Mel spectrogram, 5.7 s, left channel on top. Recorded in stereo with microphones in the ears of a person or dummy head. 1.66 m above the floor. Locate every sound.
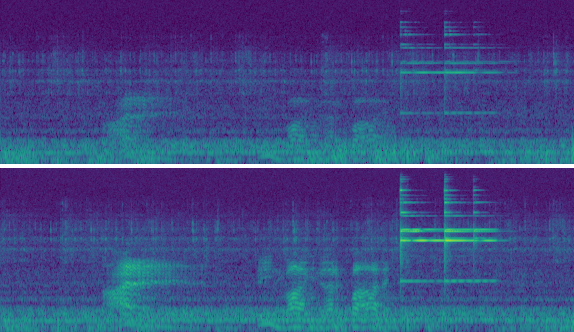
1.0 s singing: 40° right (ahead or behind), 1.0 m
4.0 s a doorbell: 40° right (ahead or behind), 1.1 m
